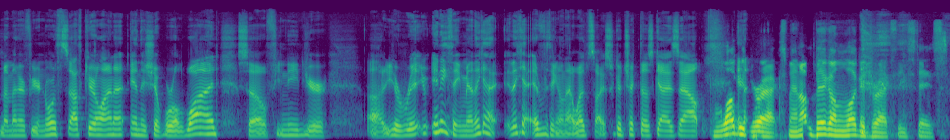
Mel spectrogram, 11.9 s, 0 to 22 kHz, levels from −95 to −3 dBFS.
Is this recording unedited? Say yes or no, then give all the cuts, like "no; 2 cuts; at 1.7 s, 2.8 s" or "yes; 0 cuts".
no; 1 cut; at 3.0 s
